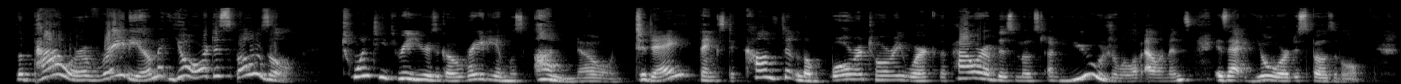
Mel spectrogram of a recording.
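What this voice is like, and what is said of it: Old-timey radio announcer voice. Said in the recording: “my old-timey radio voice”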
